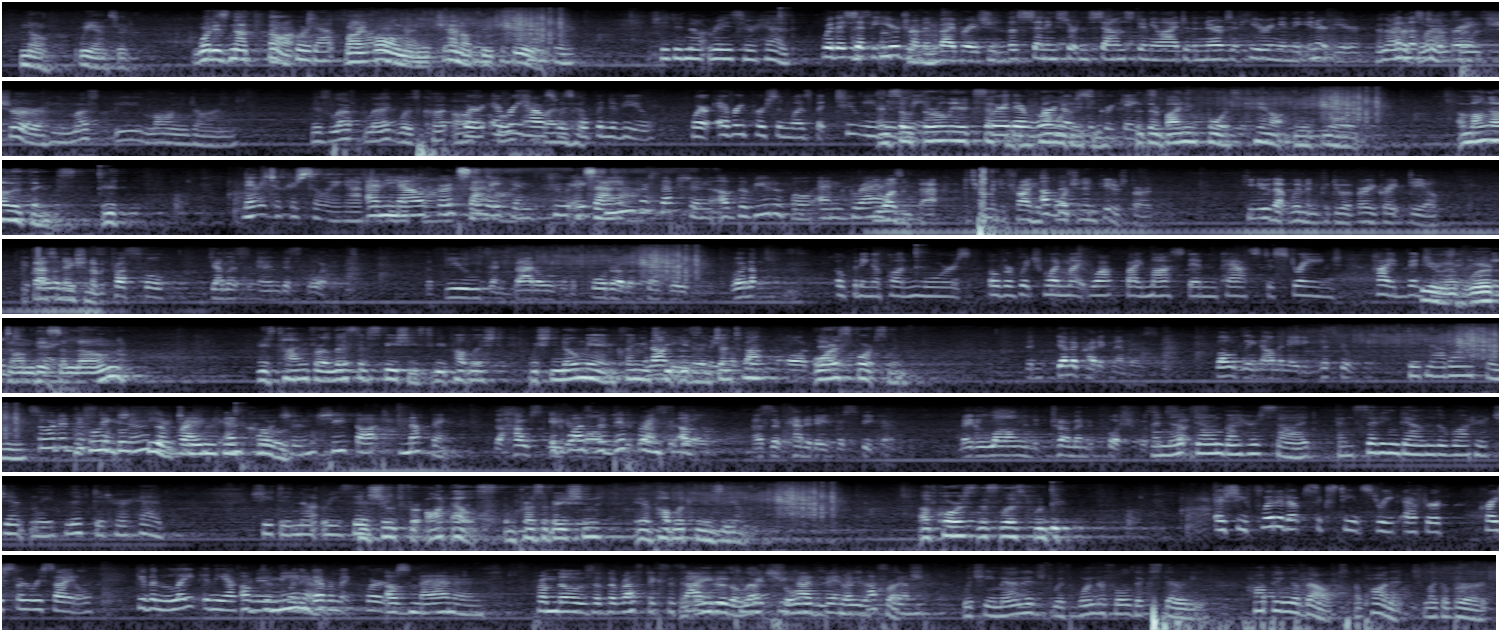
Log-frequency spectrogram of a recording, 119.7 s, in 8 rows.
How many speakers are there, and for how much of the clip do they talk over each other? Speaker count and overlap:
ten, about 26%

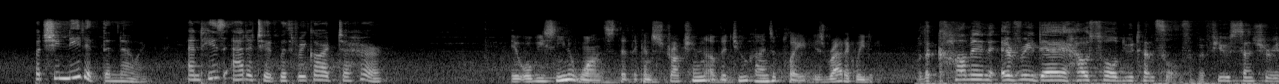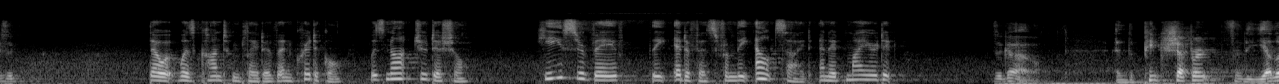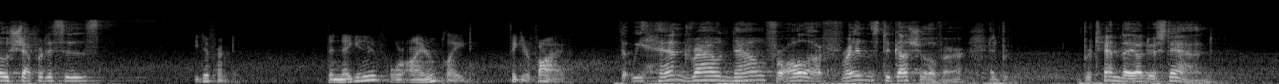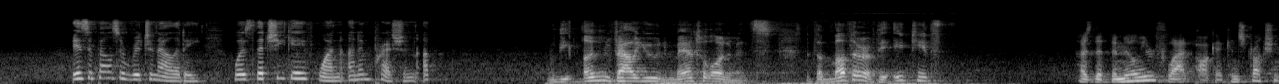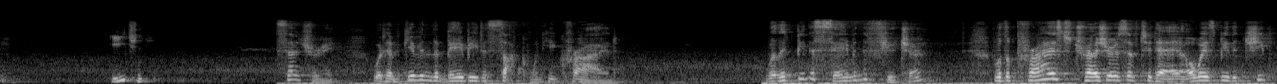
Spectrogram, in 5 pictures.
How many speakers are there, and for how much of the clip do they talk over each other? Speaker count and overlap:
three, no overlap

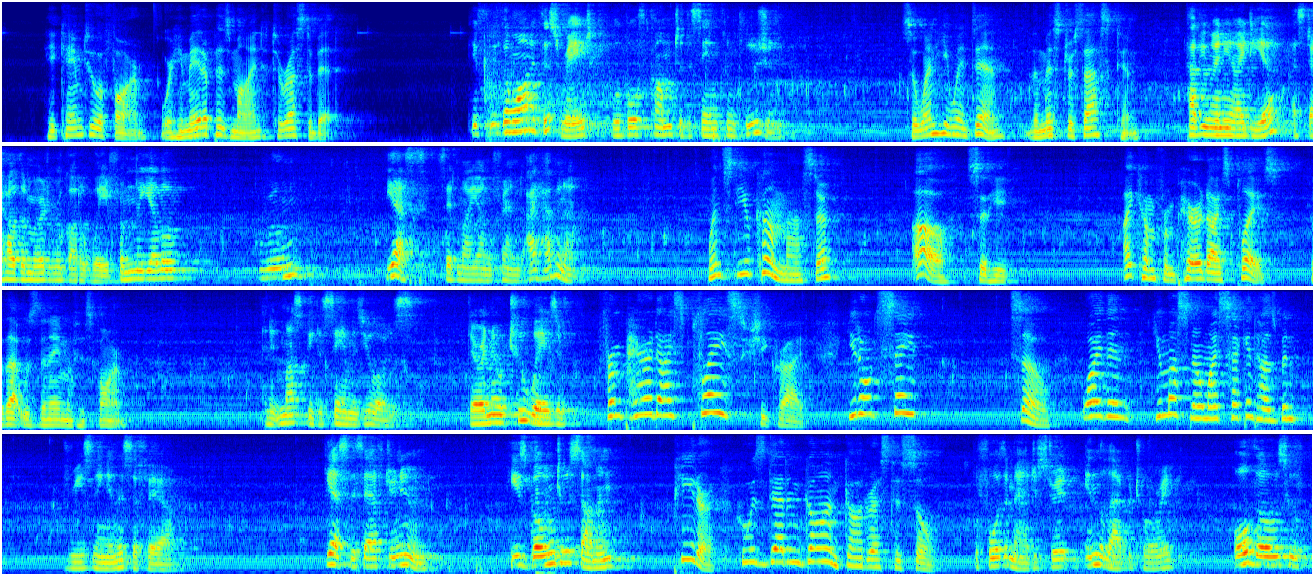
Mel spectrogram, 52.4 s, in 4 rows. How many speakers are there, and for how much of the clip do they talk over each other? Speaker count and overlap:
two, no overlap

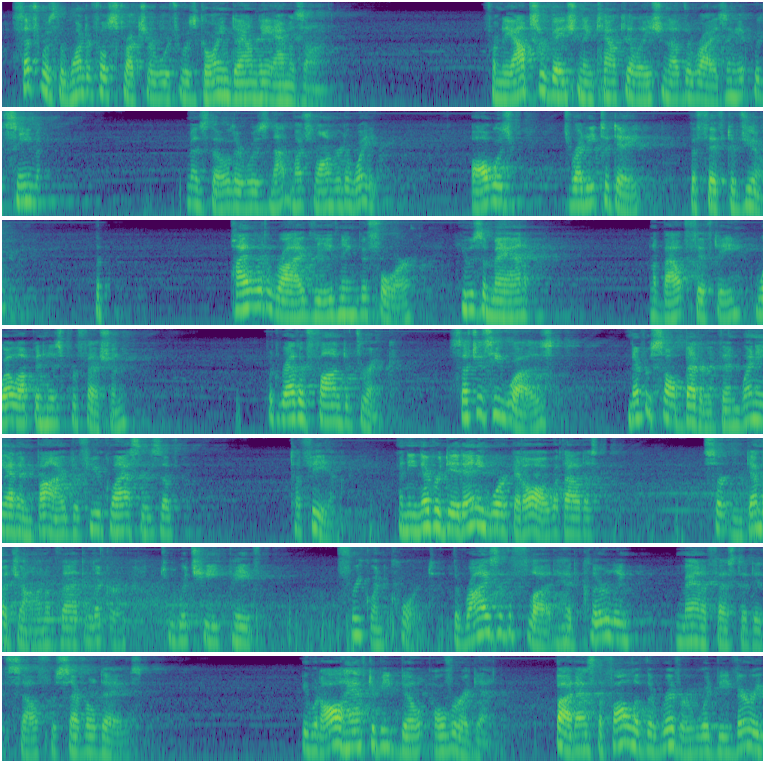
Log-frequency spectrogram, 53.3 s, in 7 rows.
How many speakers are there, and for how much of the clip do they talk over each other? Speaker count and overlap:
one, no overlap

